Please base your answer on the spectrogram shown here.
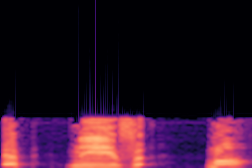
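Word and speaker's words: ⲡⲛⲉⲩⲙⲁ: This, as we know, the e is pronounced a, so it is ep, nev, ma. The epsilon is pronounced v if it is preceded by the e, or in other words, with the alpha.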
